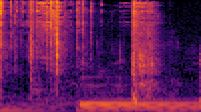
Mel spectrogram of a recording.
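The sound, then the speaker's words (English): Keys jingle in a short metallic flurry, then clink again briefly a moment later, over a steady low hum with no voices. “Keys of freedom.”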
